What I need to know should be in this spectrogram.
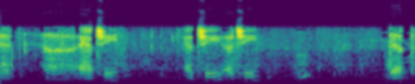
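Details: Person with a language disorder associated with cognitive impairment doing a picture description task, given as an example of a disorder different from the one just discussed; language disorder with cognitive impairment.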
